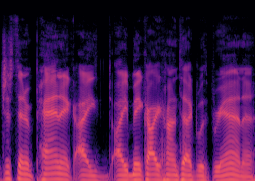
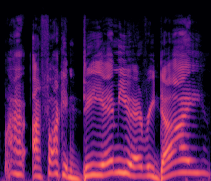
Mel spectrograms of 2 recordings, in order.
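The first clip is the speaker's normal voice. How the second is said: indignant fan; 12 semitones higher than usual. Retold or imitated. Quoting angry fan.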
